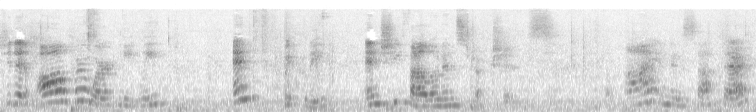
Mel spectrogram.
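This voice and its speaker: A woman speaking as a teacher, reading aloud and instructing a class with an animated, questioning manner. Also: sits high, unhurried. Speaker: teacher demonstrating an interactive read-aloud. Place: indoor classroom. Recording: roomy classroom, distant mic, background noise.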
